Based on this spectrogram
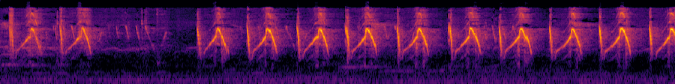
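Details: Hill prinia (ciblek gunung) in ngentrok song: two chirps, a pause with soft twittering, then a fast, regular volley of sharp dipping-rising notes about three per second.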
